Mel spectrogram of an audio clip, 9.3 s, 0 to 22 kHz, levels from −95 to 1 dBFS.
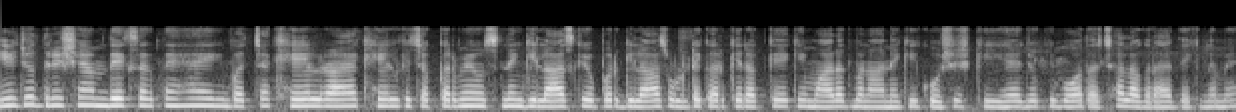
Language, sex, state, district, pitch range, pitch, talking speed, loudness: Hindi, female, Chandigarh, Chandigarh, 210-235 Hz, 220 Hz, 265 wpm, -15 LUFS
